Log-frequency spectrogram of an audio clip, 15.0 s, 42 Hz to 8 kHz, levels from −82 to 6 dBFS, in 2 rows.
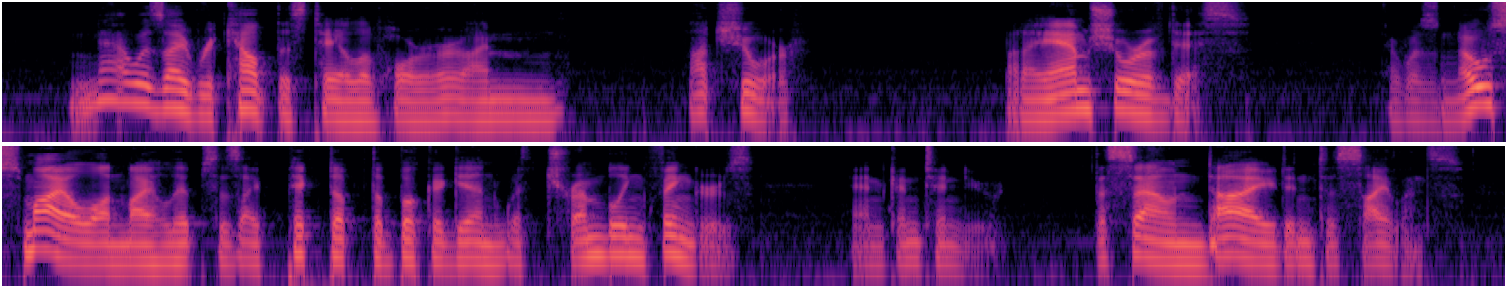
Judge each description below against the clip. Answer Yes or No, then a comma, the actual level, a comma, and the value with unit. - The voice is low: Yes, low, 110 Hz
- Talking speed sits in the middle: Yes, average, 170 wpm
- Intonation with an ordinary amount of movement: Yes, average, 3.7 semitones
